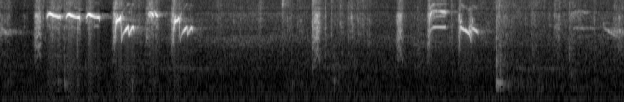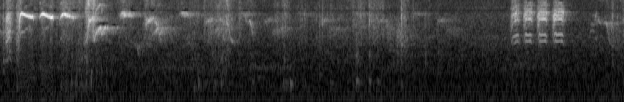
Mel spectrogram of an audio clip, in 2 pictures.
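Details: Japanese tit fledging from a nest box in a garden Ilex rotunda tree, residential area near a mountain village; six chicks leaving, parent pair attending. Clusters of thin, high, sharp chirps in quick bursts, pauses between groups, quiet background.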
